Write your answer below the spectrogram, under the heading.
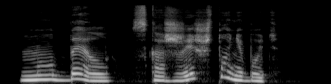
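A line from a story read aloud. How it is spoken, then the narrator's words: Quiet offhand remark. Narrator (Russian): Родерик де Лаэрт обронил негромко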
